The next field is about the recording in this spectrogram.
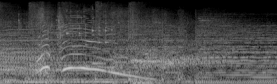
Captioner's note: cheering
